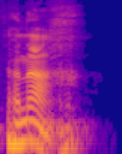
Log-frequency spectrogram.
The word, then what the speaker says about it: Tanakh: T and K, when you add vowel, add a little bit of noise in it to make it pronounceable, it's pronounced Tanakh.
